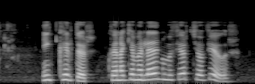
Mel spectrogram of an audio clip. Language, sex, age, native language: Icelandic, female, 11, Icelandic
